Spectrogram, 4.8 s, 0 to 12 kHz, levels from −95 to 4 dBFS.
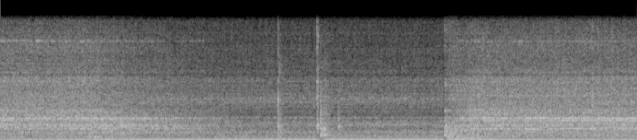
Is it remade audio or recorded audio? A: recorded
